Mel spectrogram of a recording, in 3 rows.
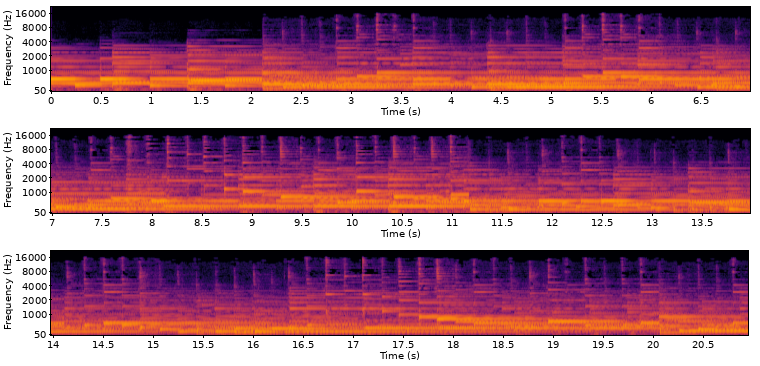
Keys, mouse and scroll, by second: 1.2 middle click, 2.0 s, 4.6 middle click, 5.9 middle click, 7.1 a, 7.7 alt+right click, 8.1 middle click, 9.2 e, 12.7 click, 13.2 s, 17.6 click, 18.3 e, 20.2 click, 20.6 s.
